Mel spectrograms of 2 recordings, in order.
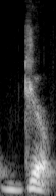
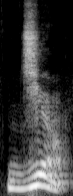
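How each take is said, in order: First: It begins with a g sound plus y. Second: It begins with a j sound plus y. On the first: "आधा ग plus य जी Y" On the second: "वैदिक दृष्टिकोण से इसका उच्चारण देखें तो ज ज प्लस इयो"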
